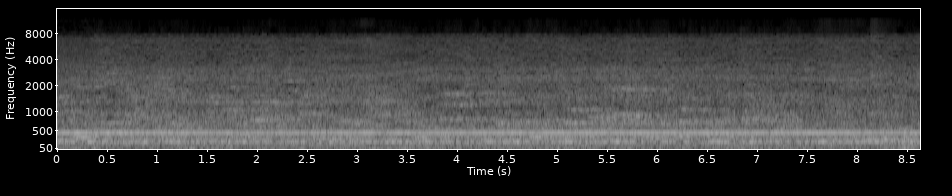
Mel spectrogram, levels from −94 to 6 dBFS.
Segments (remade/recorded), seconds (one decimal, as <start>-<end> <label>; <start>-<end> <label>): 0.0-2.7 recorded; 2.7-3.6 remade; 3.6-8.6 recorded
